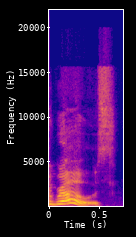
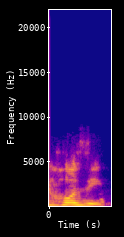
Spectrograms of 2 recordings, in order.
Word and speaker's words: Rose: And I would say Rose. How would you pronounce it? Rose? I mean, in English, Rose. But I think, well, if you're in Portuguese, like if you say in Portuguese, we would say Rosie.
